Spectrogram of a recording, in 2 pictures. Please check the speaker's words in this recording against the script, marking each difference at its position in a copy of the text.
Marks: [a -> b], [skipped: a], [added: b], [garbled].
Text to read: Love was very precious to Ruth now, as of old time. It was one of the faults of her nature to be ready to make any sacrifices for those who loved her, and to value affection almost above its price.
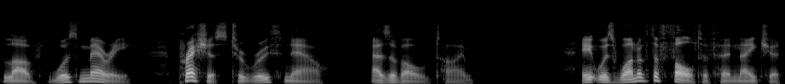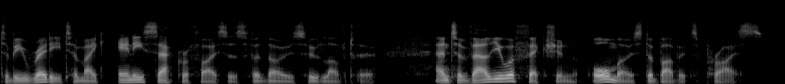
Love was [very -> merry] precious to Ruth now, as of old time. It was one of the [faults -> fault] of her nature to be ready to make any sacrifices for those who loved her, and to value affection almost above its price.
